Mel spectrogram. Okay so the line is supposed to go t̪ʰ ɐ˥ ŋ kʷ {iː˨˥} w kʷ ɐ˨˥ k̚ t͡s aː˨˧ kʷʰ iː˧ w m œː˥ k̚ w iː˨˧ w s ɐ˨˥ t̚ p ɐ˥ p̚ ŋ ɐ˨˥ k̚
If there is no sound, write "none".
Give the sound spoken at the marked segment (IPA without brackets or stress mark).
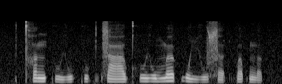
iː˨˥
